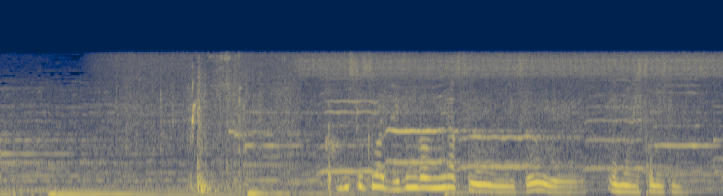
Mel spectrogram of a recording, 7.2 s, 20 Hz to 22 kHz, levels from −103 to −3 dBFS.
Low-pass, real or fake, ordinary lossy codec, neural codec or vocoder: 7.2 kHz; real; none; none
